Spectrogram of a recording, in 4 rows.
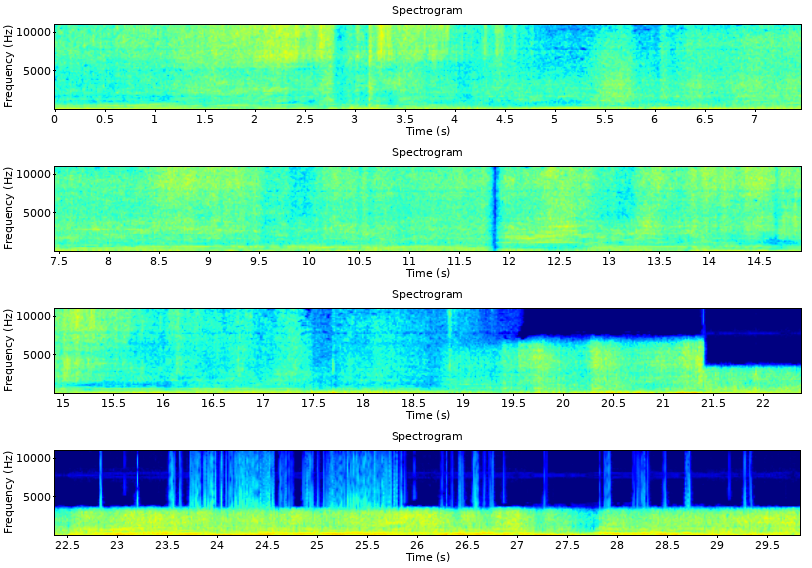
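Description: Nissan Sunny 2.0 GTi rally car's four-cylinder engine at full throttle. Its pitch climbs and drops again and again as it shifts gears and lifts off. It is louder in the last third.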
